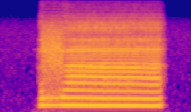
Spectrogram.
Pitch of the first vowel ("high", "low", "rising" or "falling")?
high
